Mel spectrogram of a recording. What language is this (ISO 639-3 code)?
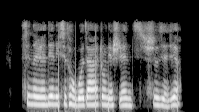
zho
